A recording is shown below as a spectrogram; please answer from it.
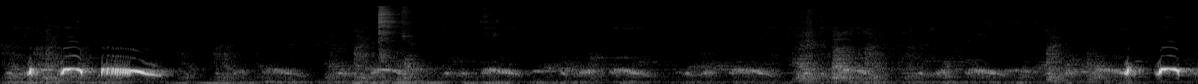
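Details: Spotted dove calling to stimulate other doves: a clear hooked-and-falling phrase at the start and again at the end, with a long stretch of soft low coos between and a few sharp clattering noises.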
